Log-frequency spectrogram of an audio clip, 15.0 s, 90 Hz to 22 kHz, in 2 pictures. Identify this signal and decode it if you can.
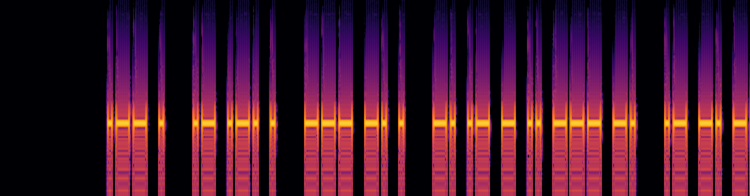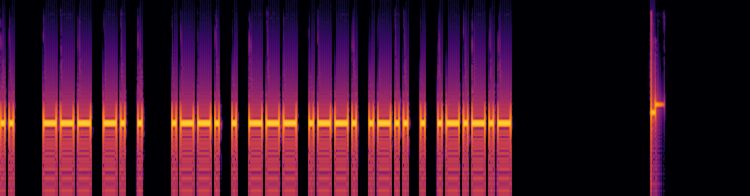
Morse code, heard as a keyed tone, about 28 wpm, 700 Hz. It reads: WE ARE ONE NATION AND ONE PEOPLE.
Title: Sentences from Top 1000 Words - Review Part 6 - 28wpm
